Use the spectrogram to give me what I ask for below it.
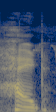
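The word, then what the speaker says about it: head: EHAD, तो इसको पढ़ते हैं हेड। तो इससे आपका हा, अब यहाँ पे ए का उच्चारण ए की मानता है के रूप में, क्योंकि दो कॉन्सोनेंट्स के बीच में ए हो तो ए का उच्चारण ए की मान। जैसे आपका सैड था, डैड था, तो हेड हो गया।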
